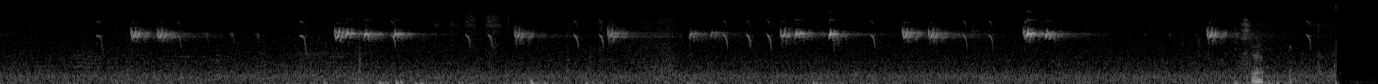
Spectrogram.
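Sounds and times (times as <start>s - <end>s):
wild crossbills giving chip calls: 1.0s - 11.0s, 11.6s - 13.4s.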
